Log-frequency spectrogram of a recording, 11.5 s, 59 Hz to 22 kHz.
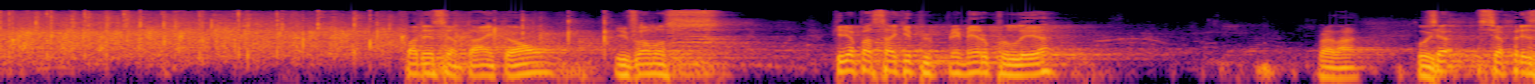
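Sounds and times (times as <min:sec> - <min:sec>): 
church congregation applauding couples: 0:00.0 - 0:05.1
speech: 0:03.0 - 0:05.4, 0:06.3 - 0:08.0, 0:09.9 - 0:11.5.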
